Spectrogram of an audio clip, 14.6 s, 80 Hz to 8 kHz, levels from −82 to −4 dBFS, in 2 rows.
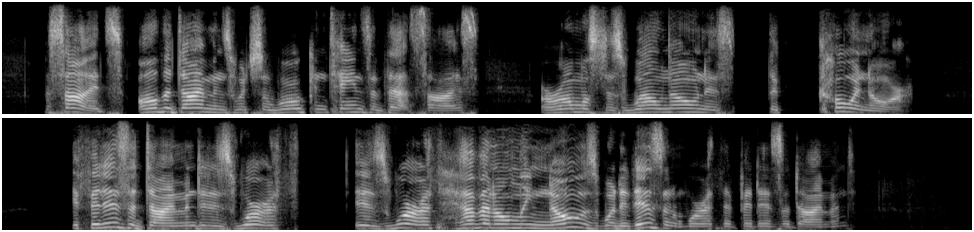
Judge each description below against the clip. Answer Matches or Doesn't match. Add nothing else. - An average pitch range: Matches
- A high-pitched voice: Matches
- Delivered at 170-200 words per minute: Matches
